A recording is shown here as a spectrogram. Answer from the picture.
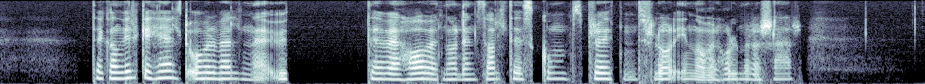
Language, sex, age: Norwegian, female, 26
